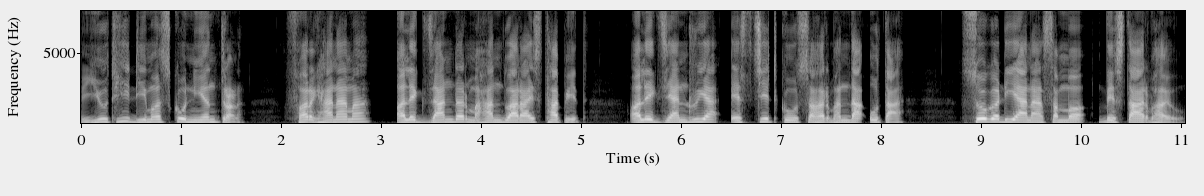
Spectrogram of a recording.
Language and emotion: Nepali, neutral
